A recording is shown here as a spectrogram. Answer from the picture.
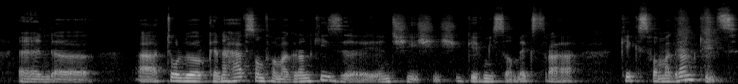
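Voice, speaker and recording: A man with a French accent, fairly high pitch, moderate pace and ordinary pitch variation. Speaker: travel vlogger. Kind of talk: casual vlog monologue. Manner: halting, many fillers and repeats.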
